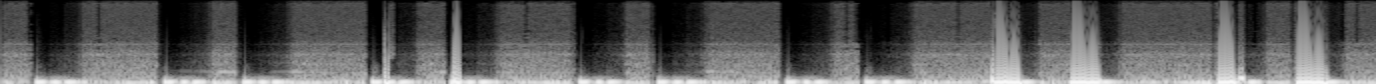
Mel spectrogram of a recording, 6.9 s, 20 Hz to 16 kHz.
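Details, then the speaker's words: Regular low lub-dub heartbeats with two clear sounds per beat and nothing extra; normal first and second heart sounds (S1 and S2). "خلينا نشوف هذا المقطع حتى قدرنا تاخذ على الفيرست هارت ساوند وحتى كذلك السكند هارت ساوند هنا موجود وياه."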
